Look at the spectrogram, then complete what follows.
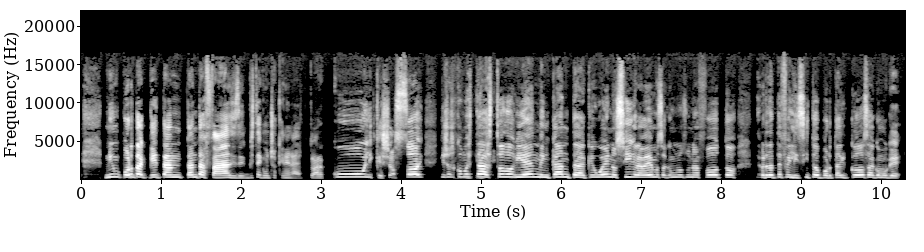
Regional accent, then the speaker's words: Argentina; yo soy de Argentina, obviamente yo amo mi selección

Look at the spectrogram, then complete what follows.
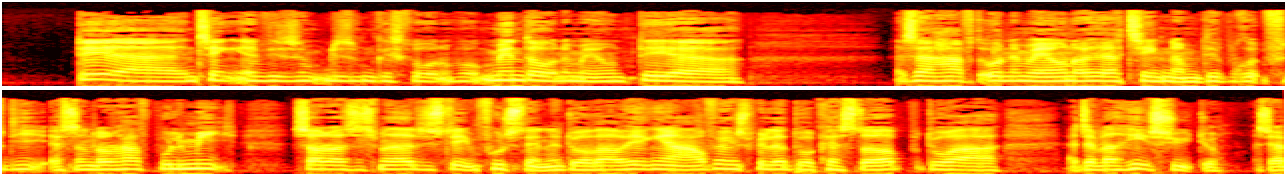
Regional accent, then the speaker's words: Lyngby, Capital Region of Denmark, Denmark; Jeg er fra Lyngby, jeg har selvfølgelig set en bondegård og sådan noget der, men jeg har ikke været inde og se en ko blive slagtet.

